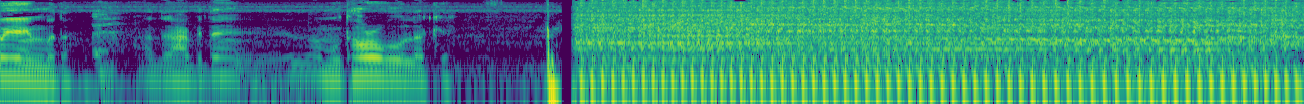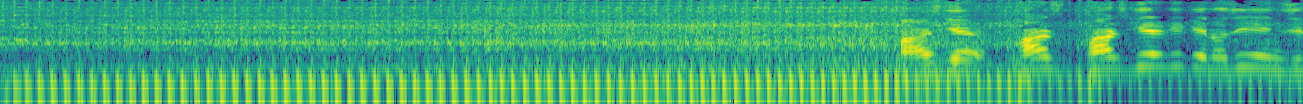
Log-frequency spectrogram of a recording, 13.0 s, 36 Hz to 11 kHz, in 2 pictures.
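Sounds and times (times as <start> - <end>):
single-cylinder motorcycle engine running: 2.8 - 13.0.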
